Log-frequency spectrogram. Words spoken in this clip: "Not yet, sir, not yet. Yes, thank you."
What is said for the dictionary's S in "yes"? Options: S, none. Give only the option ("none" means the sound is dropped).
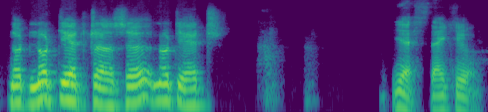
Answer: S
